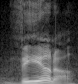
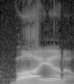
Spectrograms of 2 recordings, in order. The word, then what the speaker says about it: Vienna: pass back and forth on i-75 but it's pronounced vienna now if you call it vienna to any of the locals around there they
